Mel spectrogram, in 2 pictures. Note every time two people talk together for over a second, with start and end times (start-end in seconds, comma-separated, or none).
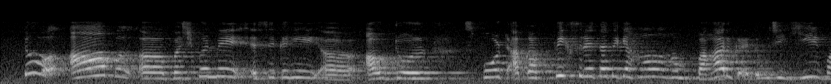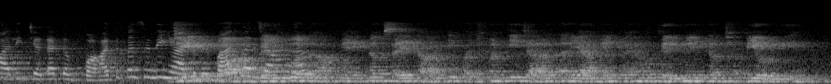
10.1-11.4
